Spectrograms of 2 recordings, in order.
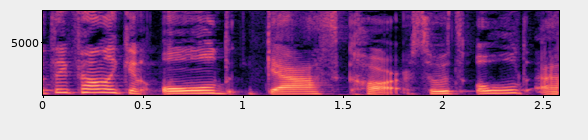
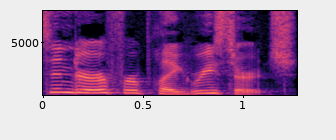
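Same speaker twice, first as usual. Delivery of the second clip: ordinary talk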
